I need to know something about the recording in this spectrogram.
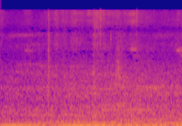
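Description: Steady background noise with a low, even hum.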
